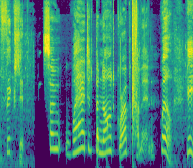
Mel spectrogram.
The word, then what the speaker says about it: Bernard: story than this man, Bernard Grubb. So vote for a brighter future. Vote Grubb. Question, Bernard. Mr. Grubb. It is pronounced Bernard.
